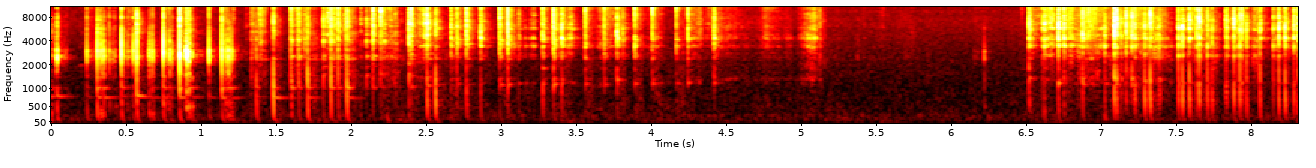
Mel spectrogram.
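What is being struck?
Aluminium aerosol can.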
